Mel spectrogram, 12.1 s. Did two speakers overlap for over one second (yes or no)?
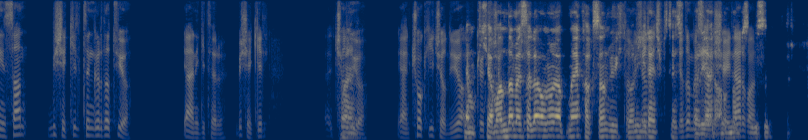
yes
